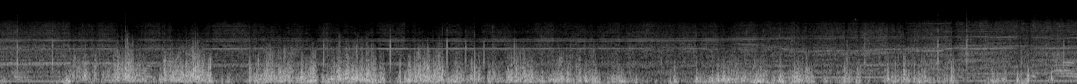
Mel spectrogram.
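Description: Autogyro flying overhead: its engine and propeller drone steadily, with the loudness rising and falling as it passes.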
